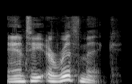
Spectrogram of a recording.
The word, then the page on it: antiarrhythmic: British English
